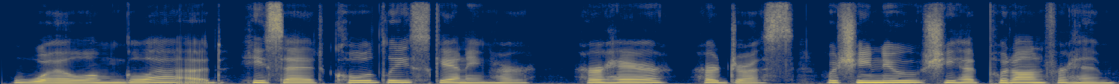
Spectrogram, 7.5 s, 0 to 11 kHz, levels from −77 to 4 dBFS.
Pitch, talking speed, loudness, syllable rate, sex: 210 Hz, 170 wpm, -17 LUFS, 3.5 syllables/s, female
